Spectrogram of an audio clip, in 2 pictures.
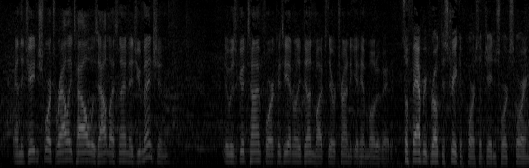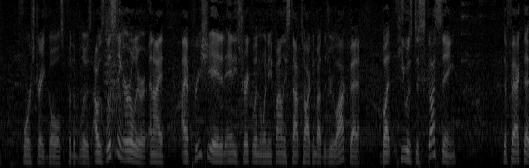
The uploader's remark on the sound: Broadcasting live from the Social Bar and Grill.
